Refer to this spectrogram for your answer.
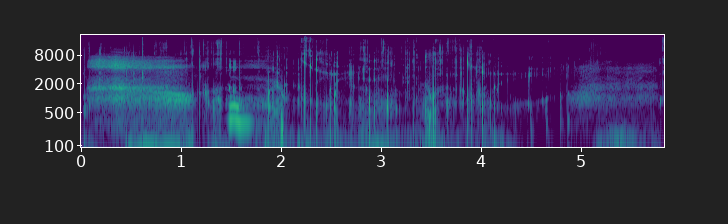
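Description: A soft breathy hiss gives way to wet licking and smacking mouth sounds, a quick irregular run of sticky clicks with no talking.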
